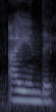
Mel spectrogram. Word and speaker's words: Allende: So Allen apparently felt, or Allende, how do you say it? – Allende.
